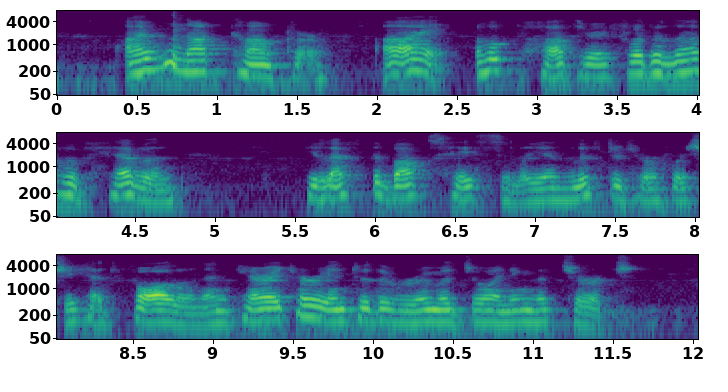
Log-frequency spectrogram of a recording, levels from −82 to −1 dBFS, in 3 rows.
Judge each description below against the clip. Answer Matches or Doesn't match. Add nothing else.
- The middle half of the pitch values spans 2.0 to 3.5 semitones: Doesn't match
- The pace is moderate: Matches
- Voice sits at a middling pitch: Matches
